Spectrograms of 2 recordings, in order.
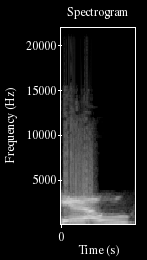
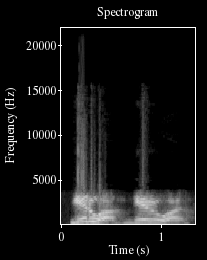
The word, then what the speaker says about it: Gerua: I believe we are playing Gerau from Dilwale. Did I say it right, Shrit? Gerua from Dilwale. I got it right this time.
